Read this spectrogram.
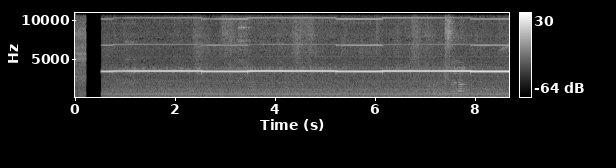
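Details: Fire alarm automatic detection system checked on a customer call during preventive maintenance: a steady, unbroken high-pitched alarm buzz holding one tone in a small room, triggered by a faulty smoke detector; a battery problem is also mentioned.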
